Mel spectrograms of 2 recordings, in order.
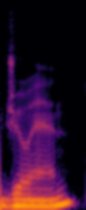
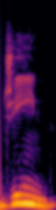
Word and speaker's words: Jean: Thank you, Joanne. Sorry. Thank you, Jean. Not Joanne. I'm sorry if I'm mispronouncing your name, Jean.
